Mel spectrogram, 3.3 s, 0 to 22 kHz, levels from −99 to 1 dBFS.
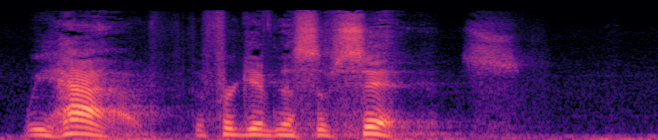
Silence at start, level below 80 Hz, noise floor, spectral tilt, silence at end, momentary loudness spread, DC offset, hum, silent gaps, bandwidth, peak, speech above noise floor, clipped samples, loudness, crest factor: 0.1 s; -48 dBFS; -50 dBFS; -4.5 dB/octave; 0.25 s; 23 LU; under 0.1%; none; none; 16 kHz; -4 dBFS; 26 dB; under 0.1%; -24 LUFS; 22 dB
